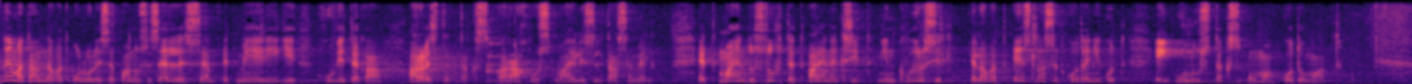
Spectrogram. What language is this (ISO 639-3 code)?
est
